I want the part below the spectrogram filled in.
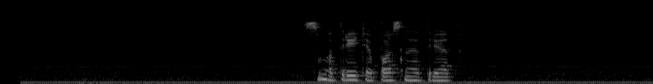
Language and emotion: Russian, neutral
